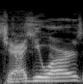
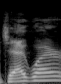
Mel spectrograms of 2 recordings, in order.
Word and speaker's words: Jaguar: I'm like, dude, I want, once the fucking, everything's Jaguars? Is it a Jaguar or Jaguar?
